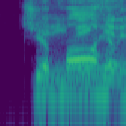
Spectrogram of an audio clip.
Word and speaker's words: Jamahal: Jamahal Hill.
